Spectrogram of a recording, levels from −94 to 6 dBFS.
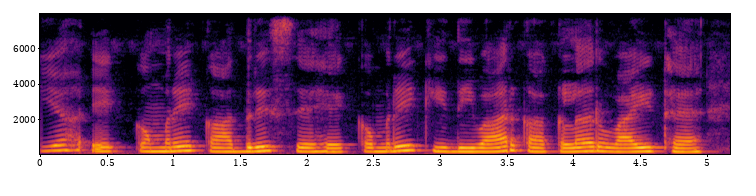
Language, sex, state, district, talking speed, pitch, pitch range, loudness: Hindi, female, Jharkhand, Garhwa, 150 wpm, 225 Hz, 210-240 Hz, -14 LUFS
